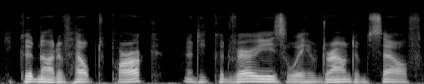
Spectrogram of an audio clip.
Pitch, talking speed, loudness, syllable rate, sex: 110 Hz, 200 wpm, -18 LUFS, 5.0 syllables/s, male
